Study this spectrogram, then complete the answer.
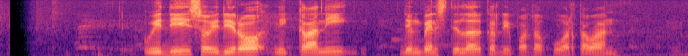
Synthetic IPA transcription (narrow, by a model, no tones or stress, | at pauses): widisɔidiɾɔniklani | d͡ʒɨŋbɛnst̪ilərkərdipɔt̪ɔkuwart̪awan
